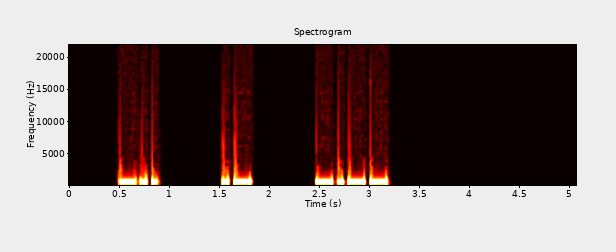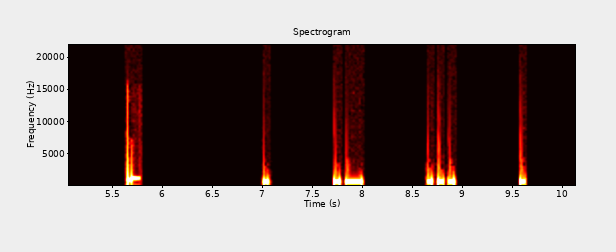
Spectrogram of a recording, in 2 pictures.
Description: Morse code, heard as a keyed tone, about 22 wpm, spaced as for 10 wpm, 700 Hz. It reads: DAY EASE
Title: 4x Character Spacing - Top 500 Words - 22wpm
